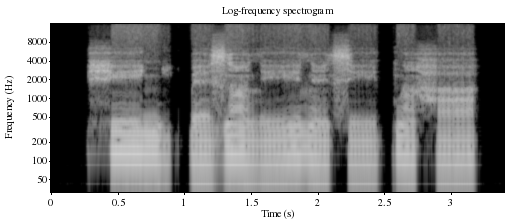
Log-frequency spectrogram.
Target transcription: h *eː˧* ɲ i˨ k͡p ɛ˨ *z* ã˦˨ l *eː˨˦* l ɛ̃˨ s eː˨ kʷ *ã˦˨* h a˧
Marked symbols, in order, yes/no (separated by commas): yes, yes, yes, yes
